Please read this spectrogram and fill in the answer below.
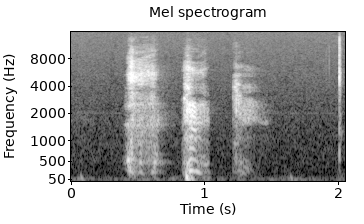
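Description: A man clears his throat with three short, rough coughs in quick succession.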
